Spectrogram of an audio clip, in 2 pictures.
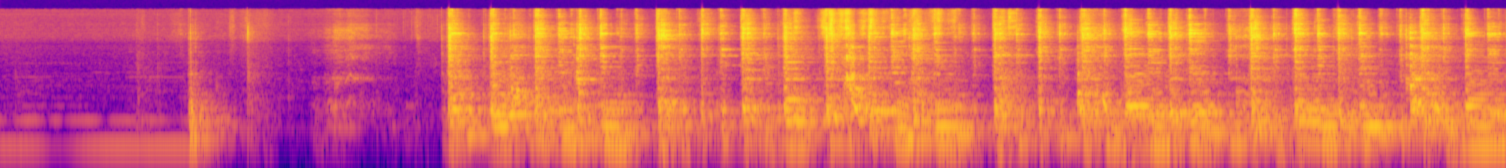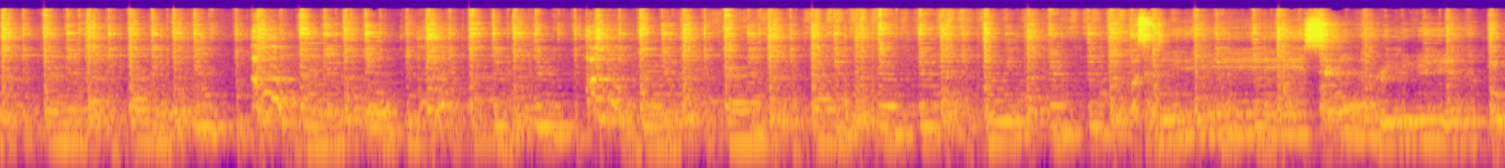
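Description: An acoustic guitar is being tuned, with a string note held and ringing, and a sharp knock about two seconds in. From about four seconds in, the acoustic guitar is strummed in a rhythmic instrumental song intro, accompanied by hand-played bongos.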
